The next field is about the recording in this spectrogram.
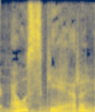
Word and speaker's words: Ásgeir: This is the Icelandic singer Ásgeir. It's spelled A-S-G-E-I-R.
